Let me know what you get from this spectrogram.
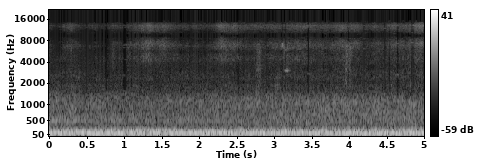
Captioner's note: plants rustling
